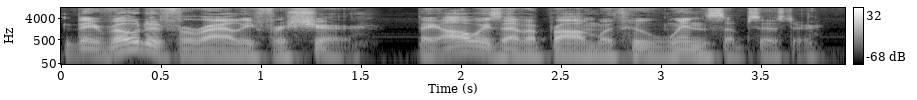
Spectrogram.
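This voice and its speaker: Man acting as exasperated male co-host, blunt, indignant, audio drama, slightly low pitch, dry recording. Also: expressive, a little fast, a bit bright, no echo. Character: Sonny, fed-up, indignant male podcast co-host. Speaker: podcast co-host. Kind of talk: audio drama, conversational argument.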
